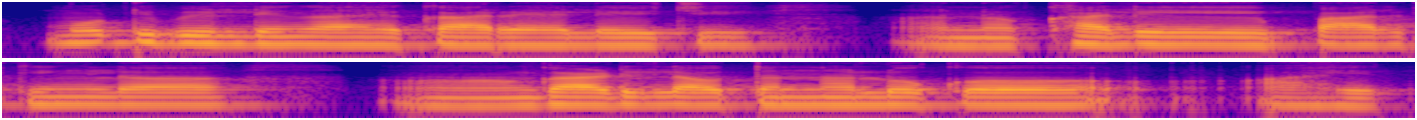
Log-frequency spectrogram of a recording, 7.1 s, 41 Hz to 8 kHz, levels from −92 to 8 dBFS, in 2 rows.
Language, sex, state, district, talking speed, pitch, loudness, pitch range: Marathi, female, Maharashtra, Aurangabad, 110 wpm, 150 Hz, -21 LUFS, 145-155 Hz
